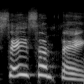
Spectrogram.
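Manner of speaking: high crowd shout. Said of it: "everyone's shouting".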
